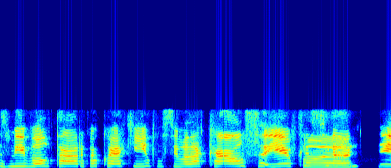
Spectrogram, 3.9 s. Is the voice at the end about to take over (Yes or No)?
No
